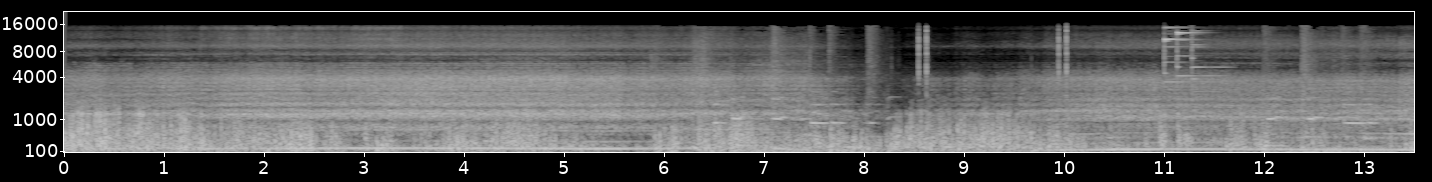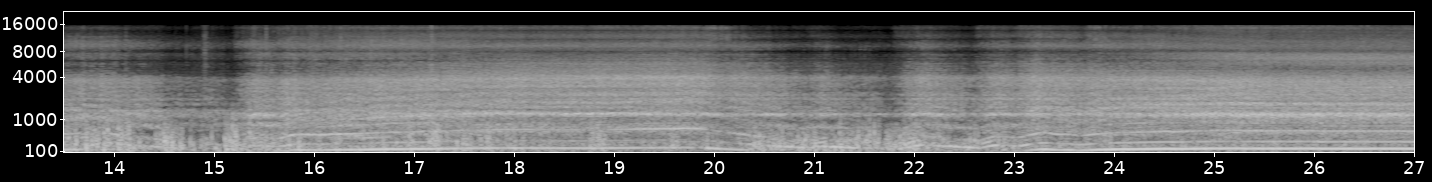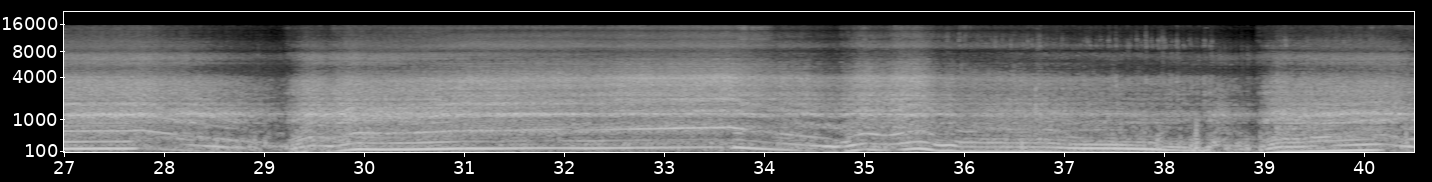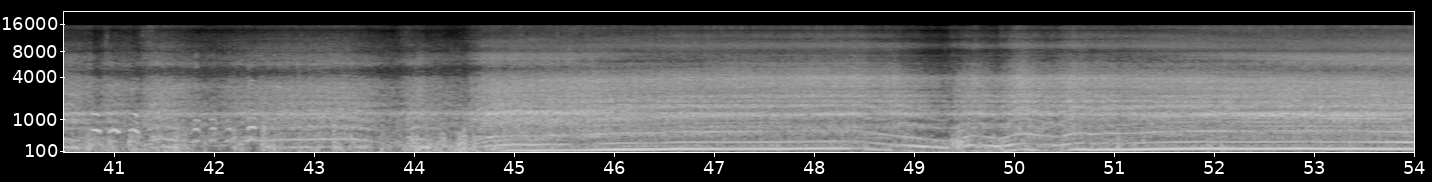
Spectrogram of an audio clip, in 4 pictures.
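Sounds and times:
car engine revving hard: 0:12.2 - 0:54.0.

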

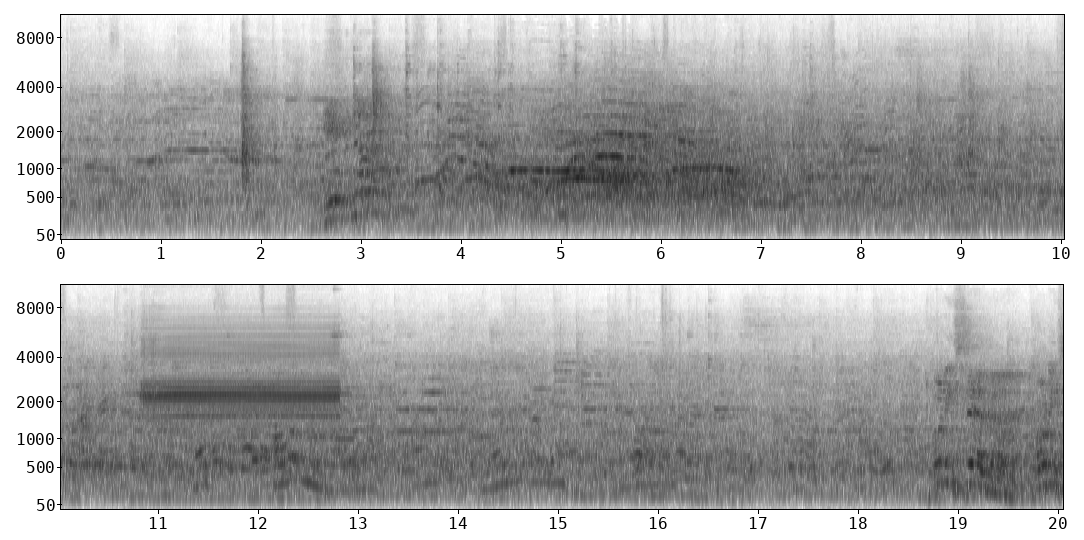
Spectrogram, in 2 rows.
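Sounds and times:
crowd cheering: 0:00.0 - 0:14.5
buzzer high-pitched tone: 0:10.8 - 0:13.0.

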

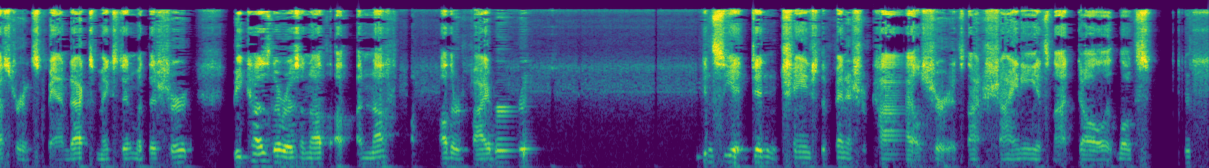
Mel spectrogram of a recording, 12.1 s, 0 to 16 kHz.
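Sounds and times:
man speaking: 0:00.0 - 0:05.5, 0:07.0 - 0:12.0
faint steady hiss: 0:00.0 - 0:12.0.

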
